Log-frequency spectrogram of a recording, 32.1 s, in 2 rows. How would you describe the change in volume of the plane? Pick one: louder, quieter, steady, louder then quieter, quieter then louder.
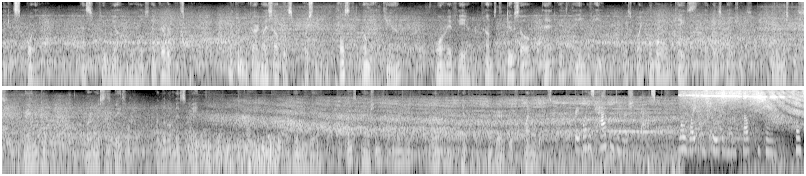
steady.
